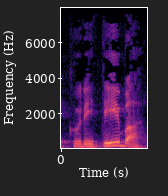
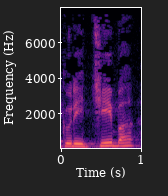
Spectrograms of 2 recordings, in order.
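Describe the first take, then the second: First: The t is a hard t. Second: The t sounds like ch. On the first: The speaker sounds like someone from the south. "they say Curitiba" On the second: The speaker sounds like someone from most of Brazil. "which I say Curitiba"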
